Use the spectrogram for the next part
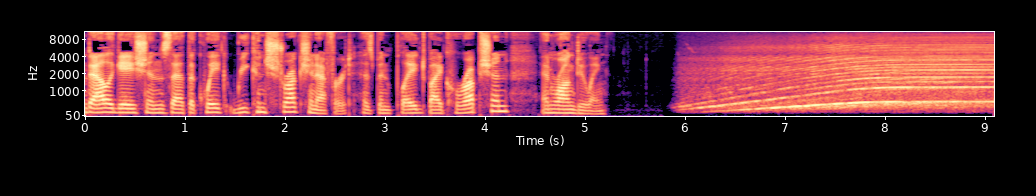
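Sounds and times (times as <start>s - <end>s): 
speech: 0.0s - 5.3s
air raid sirens howling: 5.9s - 9.0s.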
